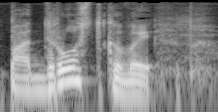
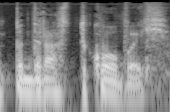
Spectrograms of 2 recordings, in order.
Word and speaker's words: подростковый: Подростковый, да, ударение на второй слог, произнести, скажем так, экономически менее выгодно, чем подростковый.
